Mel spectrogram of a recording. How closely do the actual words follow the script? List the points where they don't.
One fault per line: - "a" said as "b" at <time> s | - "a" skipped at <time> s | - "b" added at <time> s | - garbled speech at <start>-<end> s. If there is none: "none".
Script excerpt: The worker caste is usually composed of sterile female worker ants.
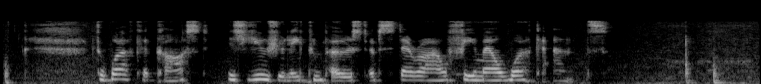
none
